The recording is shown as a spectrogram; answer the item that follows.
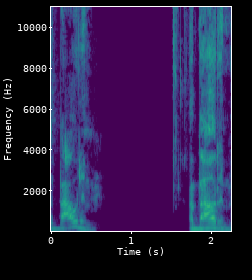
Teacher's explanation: So he drops the H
